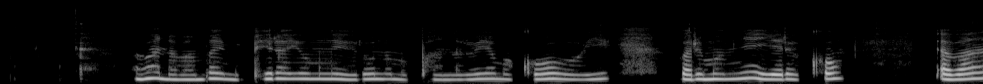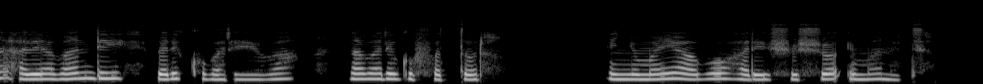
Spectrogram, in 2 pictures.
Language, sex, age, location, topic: Kinyarwanda, male, 25-35, Nyagatare, government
